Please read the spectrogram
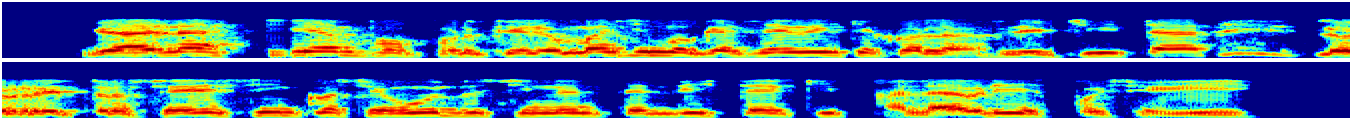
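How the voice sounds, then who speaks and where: Talking at a very fast pace, a man with high pitch keeps his loudness very even and his pitch variation ordinary. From Nueva Palmira, Colonia, Uruguay. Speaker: university student. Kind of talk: casual chat.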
